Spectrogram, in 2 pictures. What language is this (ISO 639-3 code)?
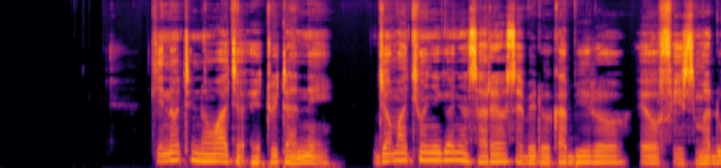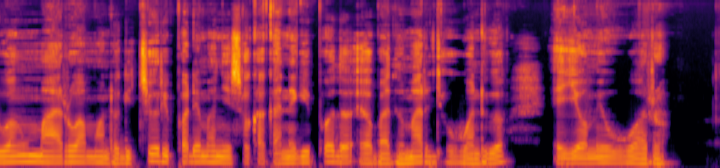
luo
